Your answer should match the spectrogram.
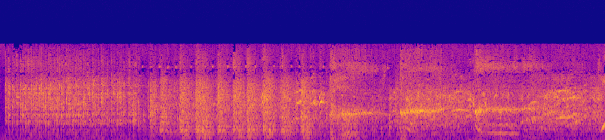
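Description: A car engine cranks, coughing and sputtering in a fast, rhythmic chug that grows louder, then breaks into uneven coughs mixed with whiny, sliding tones toward the end.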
